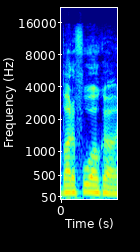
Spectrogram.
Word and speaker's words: Buttafuoco: No one could pronounce his name. I'm like, oh, Buttafuoco. And he's like, yes, thank you.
